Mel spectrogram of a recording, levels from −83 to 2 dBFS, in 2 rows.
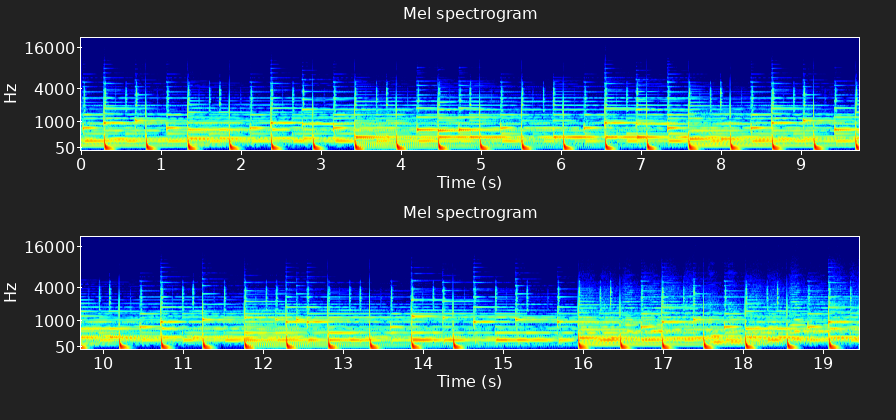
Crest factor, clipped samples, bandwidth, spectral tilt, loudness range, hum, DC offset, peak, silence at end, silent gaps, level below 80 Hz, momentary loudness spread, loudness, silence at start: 18 dB; under 0.1%; 7 kHz; -9 dB/octave; 1 LU; none; under 0.1%; -2 dBFS; 0 s; none; -24 dBFS; 5 LU; -21 LUFS; 0 s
